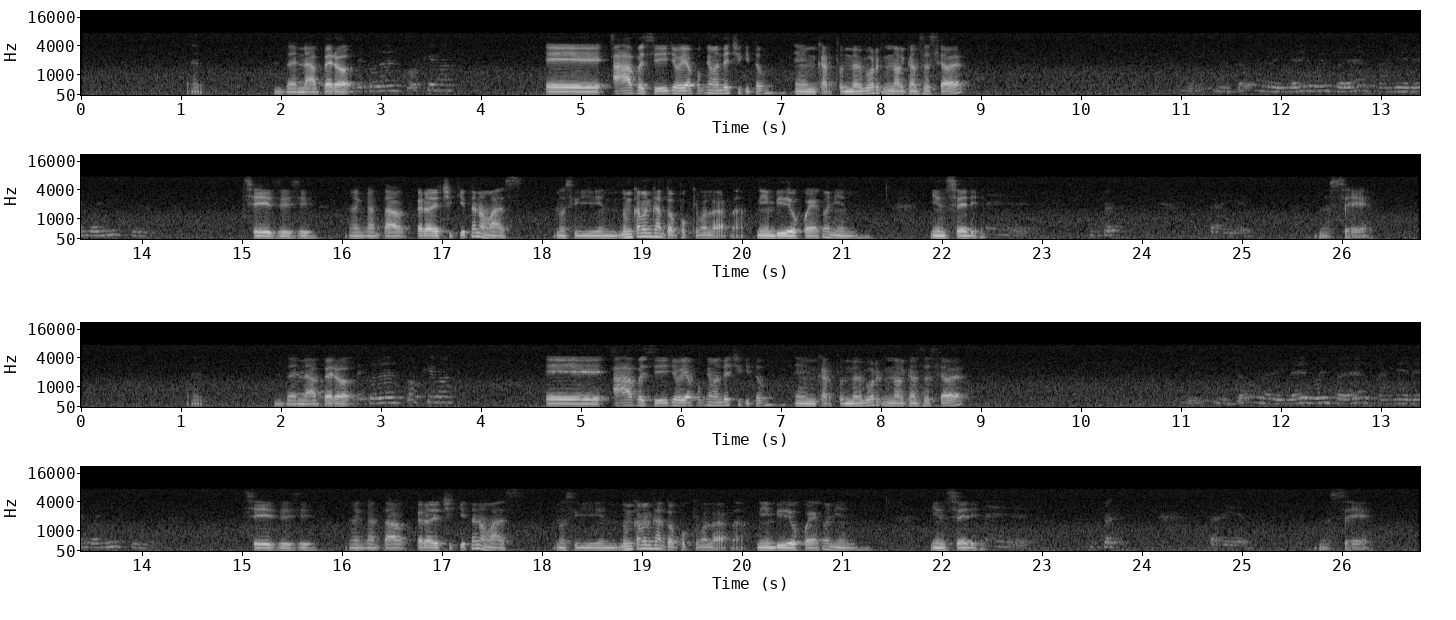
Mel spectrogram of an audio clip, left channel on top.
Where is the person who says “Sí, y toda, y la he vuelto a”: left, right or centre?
Right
